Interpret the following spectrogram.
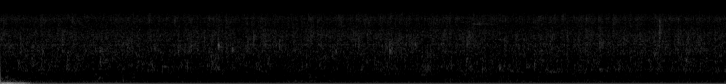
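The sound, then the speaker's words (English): A steady, unbroken rush of falling water from a waterfall in a rainforest, holding an even hiss throughout with no voices or other sounds. “The energy of the waterfall and the rainforest infuse you with a deep sense of peace and tranquility.”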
